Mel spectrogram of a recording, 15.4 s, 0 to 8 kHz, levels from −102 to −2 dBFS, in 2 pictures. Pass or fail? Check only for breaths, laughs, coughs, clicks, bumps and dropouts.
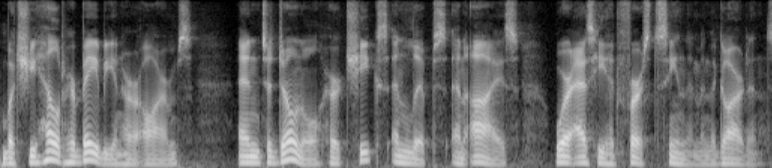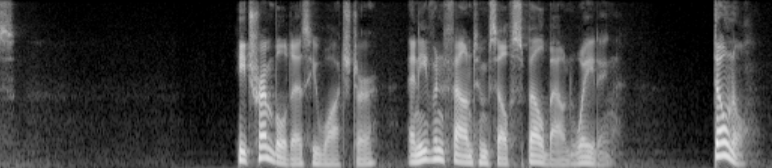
pass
